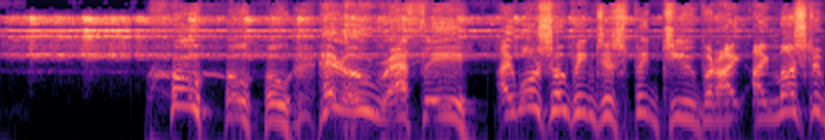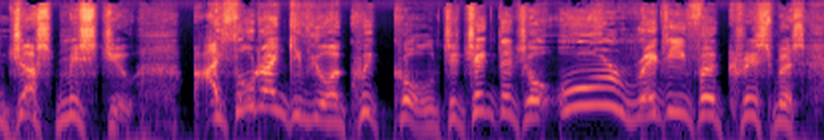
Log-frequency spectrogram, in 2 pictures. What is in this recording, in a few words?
english british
